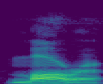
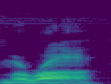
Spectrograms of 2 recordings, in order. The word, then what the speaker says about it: Mara: Call me Mara," or sometimes you hear it pronounced Mara, "for the Almighty has dealt very bitterly with me.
